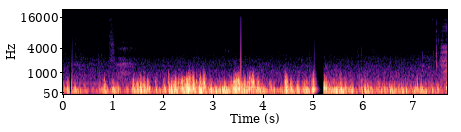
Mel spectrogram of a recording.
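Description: Wind at the beach buffeting the microphone in steady low gusts, with a rough rumbling texture and a brief dropout partway through.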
